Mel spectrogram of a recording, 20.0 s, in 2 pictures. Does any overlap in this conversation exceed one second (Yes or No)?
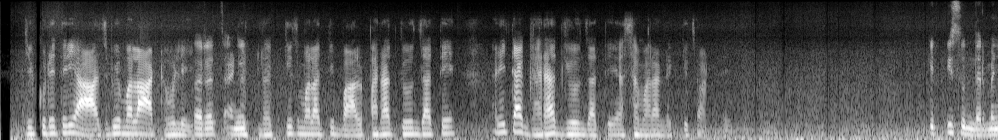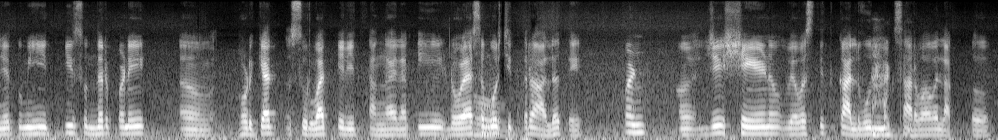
No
